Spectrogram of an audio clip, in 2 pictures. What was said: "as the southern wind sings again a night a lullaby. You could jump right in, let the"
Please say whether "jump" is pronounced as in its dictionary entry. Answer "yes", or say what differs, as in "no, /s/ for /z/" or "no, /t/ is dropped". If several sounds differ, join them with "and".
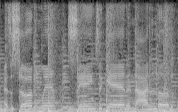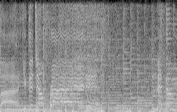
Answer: yes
